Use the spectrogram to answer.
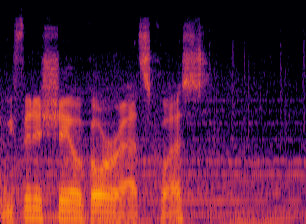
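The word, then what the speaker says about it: Sheogorath: We finished Sha Gorath's quest, which for some reason they they pronounced it sugar wrath in this game.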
